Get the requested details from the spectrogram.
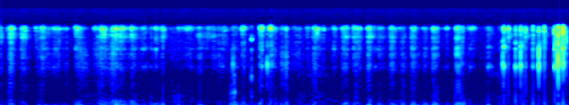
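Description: Long fingernails tap and scratch the silver metal screw lid and the blue-and-pink paper label of a small cosmetic jar held in the hands. The result is a quiet, irregular stream of quick, dry clicks and scratchy brushing with bright ticks over a soft low rumble, with a few sharper taps toward the end.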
